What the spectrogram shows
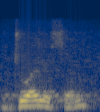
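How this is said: It is said with a questioning tune. The speaker calls it right. "it sounds like I'm asking a question"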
